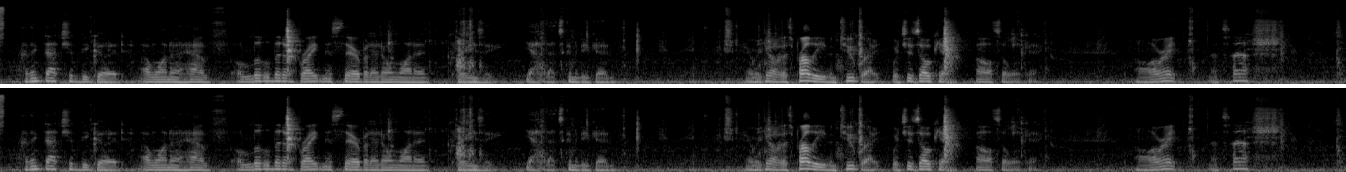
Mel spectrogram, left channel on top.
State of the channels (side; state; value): both; identical; correlation 1.00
